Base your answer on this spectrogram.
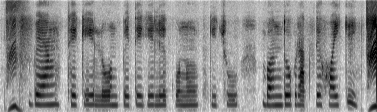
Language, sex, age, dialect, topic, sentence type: Bengali, female, 18-24, Rajbangshi, banking, question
